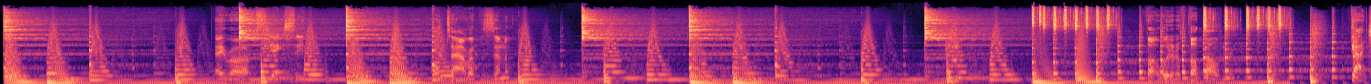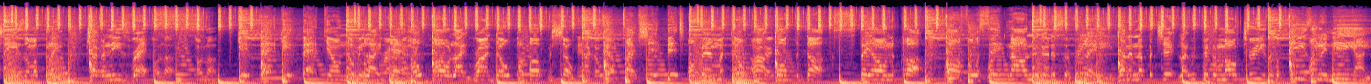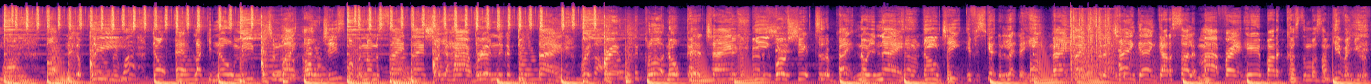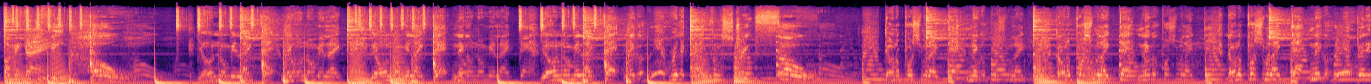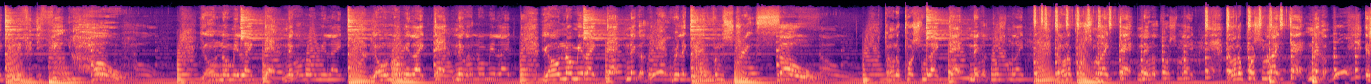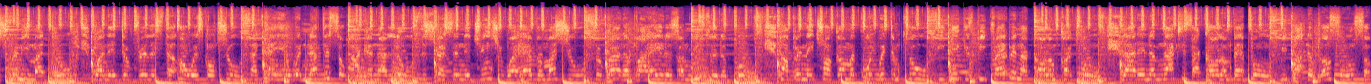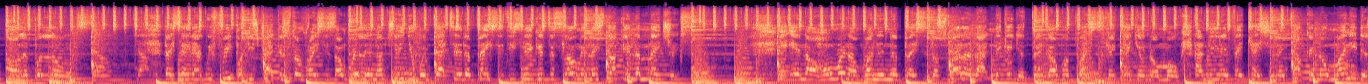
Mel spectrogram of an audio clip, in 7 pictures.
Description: Hiphop
Description: Southern Hip Hop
